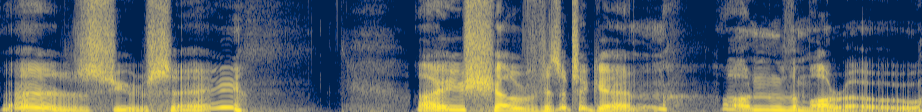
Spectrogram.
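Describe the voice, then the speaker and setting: A man does a put-on character voice pitched high. He talks at a very slow pace, with long, frequent pauses. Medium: read story. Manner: soft, obsequious.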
